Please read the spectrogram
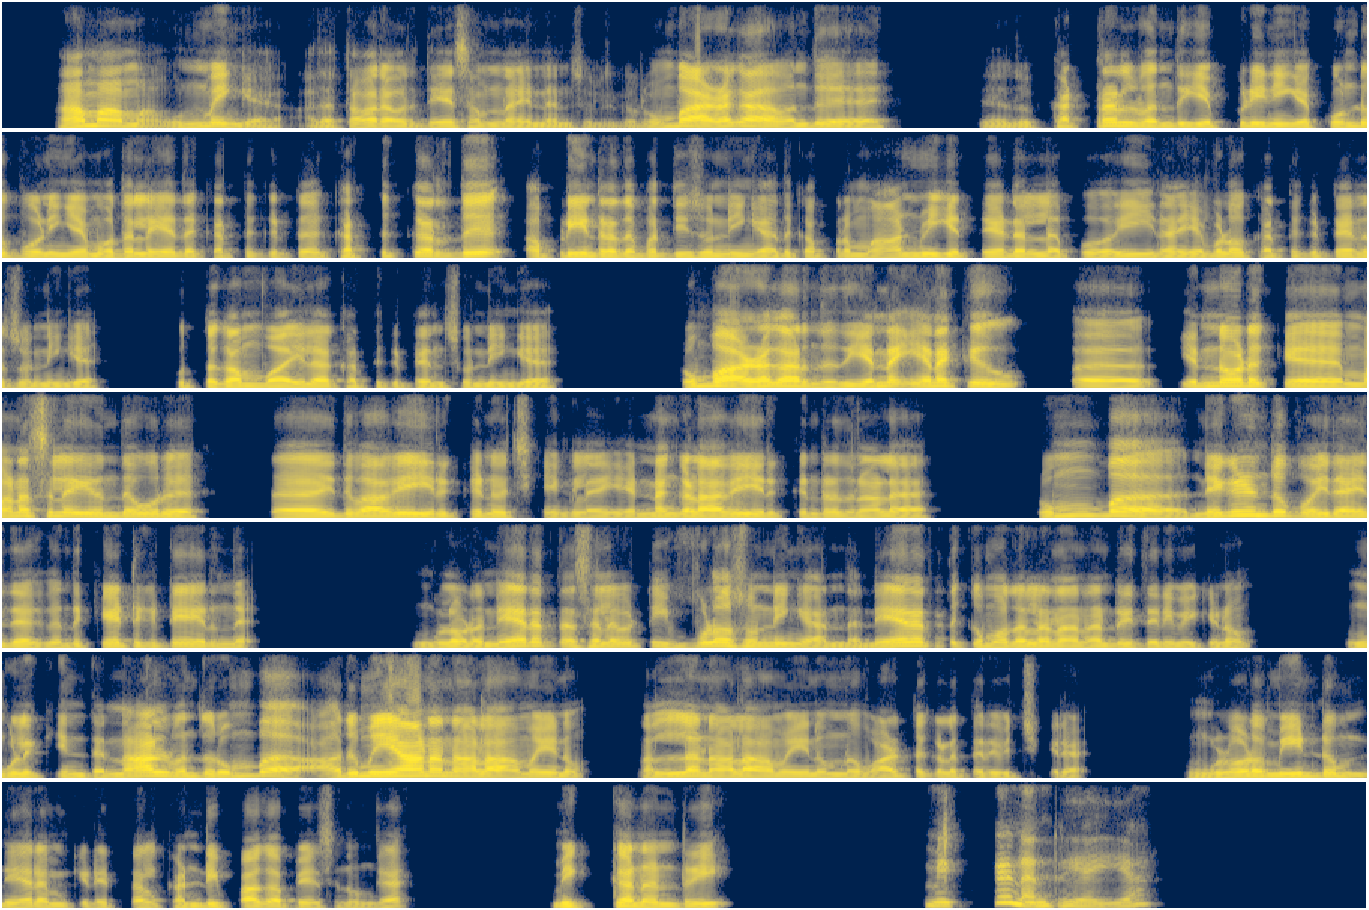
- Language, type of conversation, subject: Tamil, podcast, ஒரு சாதாரண நாளில் நீங்கள் சிறிய கற்றல் பழக்கத்தை எப்படித் தொடர்கிறீர்கள்?
- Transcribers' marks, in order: other background noise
